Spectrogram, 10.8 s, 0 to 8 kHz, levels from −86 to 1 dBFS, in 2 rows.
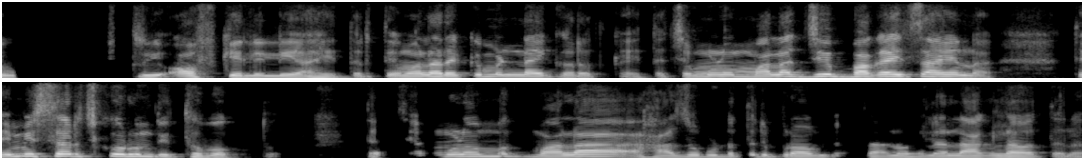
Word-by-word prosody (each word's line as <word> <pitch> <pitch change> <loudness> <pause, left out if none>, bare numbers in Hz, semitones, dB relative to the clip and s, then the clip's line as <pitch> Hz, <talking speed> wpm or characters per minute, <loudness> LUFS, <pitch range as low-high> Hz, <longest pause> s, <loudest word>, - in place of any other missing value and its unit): History 170 +2 -6
of 160 - -1
केलेली 145 -4 0
आहे 115 -2 -1
तर - - -7
ते - - -1
मला 180 +2 +5
रिकमेंड 190 +1 +1
नाही 180 -2 +3
करत 145 -4 -6
काही, - - -13
त्याच्यामुळं 180 +4 -2
मला 185 +4 +4
जे 220 - +5
बघायचं 195 +1 +4
आहे 195 -1 +4
ना, 165 -5 -2 0.5
ते 195 - +3
मी 230 +3 +3
सर्च 230 -2 +2
करून 210 -2 +4
तिथं 185 -4 -2
बघतो. 135 -3 -6 0.4
त्याच्यामुळं 200 +4 -4
मग 215 -2 -6
मला 175 +4 +3 0.3
हा 145 -1 -6
जो 175 - -2
कुठेतरी 175 +1 -6
प्रॉब्लेम 165 -2 -2 0.2
जाणवायला 155 +1 -5
लागला 145 +2 -1
होता 150 0 -4
ना, 80 - -10
175 Hz, 190 wpm, -22 LUFS, 155-195 Hz, 0.5 s, मला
